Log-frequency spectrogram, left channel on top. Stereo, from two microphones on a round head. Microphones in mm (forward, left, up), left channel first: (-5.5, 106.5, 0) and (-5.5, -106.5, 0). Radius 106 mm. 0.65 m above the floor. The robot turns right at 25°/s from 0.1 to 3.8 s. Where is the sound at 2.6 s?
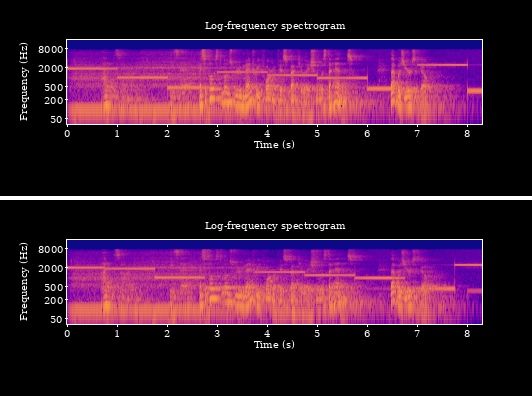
35° left (ahead or behind), 0.7 m.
